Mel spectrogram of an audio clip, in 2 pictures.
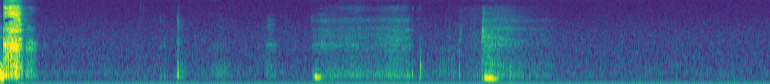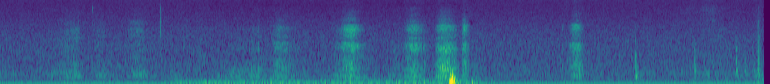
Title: A few Induced sneezes.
